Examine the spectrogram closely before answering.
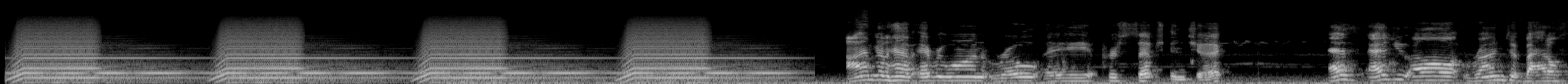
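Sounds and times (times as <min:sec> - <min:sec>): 
spaceship alarms going off: 0:00.1 - 0:15.6
speech: 0:08.7 - 0:12.4, 0:13.3 - 0:15.6.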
